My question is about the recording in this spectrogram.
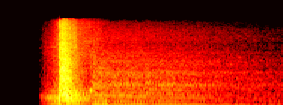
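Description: A single sharp thud, a dubbed-in sound effect, with a ringing tail and a faint falling tone that fade out over about two seconds.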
